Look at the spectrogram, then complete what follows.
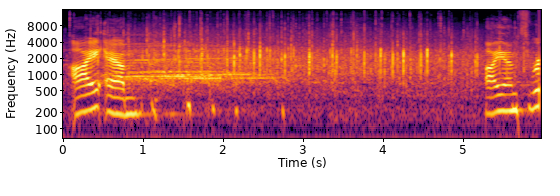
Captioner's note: cheering and Applause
